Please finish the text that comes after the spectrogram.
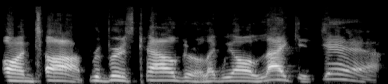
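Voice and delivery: loud, raucous acted-out teasing; hammed-up and loud; mock sex noises. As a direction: belt it out as a mock bedroom cheer. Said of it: "we could have made sex noises".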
